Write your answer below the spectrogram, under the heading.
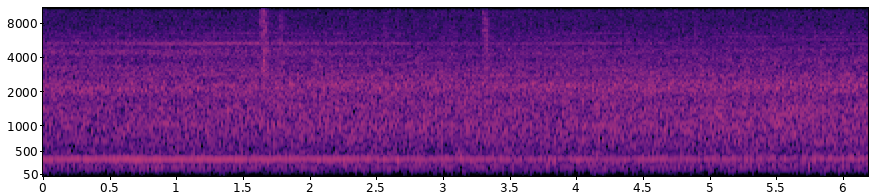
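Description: Steady mechanical hum: one constant droning tone over an even wash of noise, with two faint short ticks early in the sound.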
